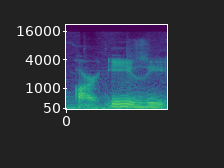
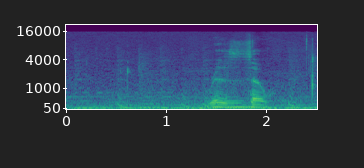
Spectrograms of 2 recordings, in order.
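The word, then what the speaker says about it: Rizzo: way his name is not spelled r e z o it's r i z z o Rizo Riz not Rez RZ I know I'm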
